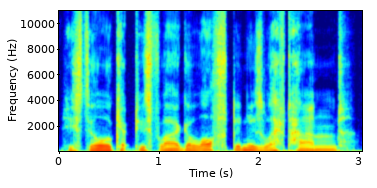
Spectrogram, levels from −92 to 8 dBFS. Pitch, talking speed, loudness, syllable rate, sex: 115 Hz, 195 wpm, -15 LUFS, 4.0 syllables/s, male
